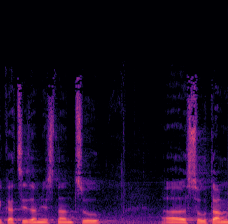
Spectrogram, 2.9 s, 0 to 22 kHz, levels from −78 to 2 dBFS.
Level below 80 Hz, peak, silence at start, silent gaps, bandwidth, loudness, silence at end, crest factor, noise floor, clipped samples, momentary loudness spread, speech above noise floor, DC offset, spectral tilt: -60 dBFS; -8 dBFS; 0 s; none; 15.5 kHz; -25 LUFS; 0 s; 18 dB; -47 dBFS; under 0.1%; 6 LU; 24 dB; under 0.1%; -5 dB/octave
